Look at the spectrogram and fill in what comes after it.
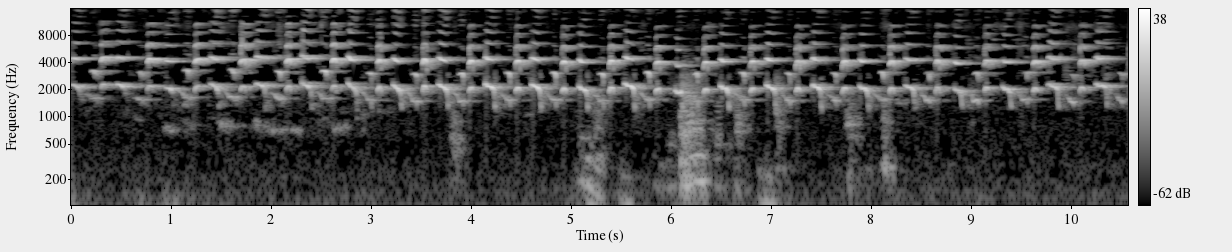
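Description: Caged pet birds calling without a break, a fast run of short, high chirps several times a second. A few faint knocks come about four to seven seconds in.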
